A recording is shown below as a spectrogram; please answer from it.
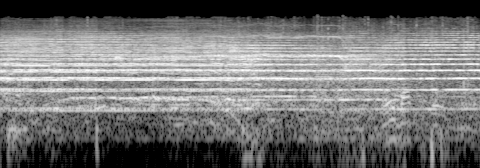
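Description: Several plastic fan horns blown together in long, steady, unbroken notes, a chord of held tones that shifts slightly midway.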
